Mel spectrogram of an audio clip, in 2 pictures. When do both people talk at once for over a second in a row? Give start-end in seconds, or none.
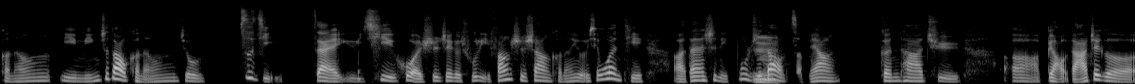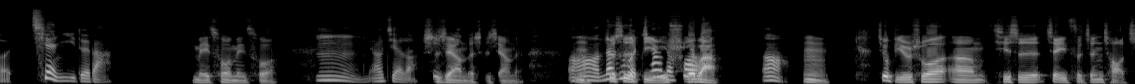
17.1-18.4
